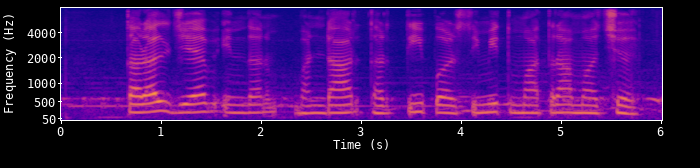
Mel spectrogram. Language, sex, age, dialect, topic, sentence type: Maithili, male, 46-50, Angika, agriculture, statement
